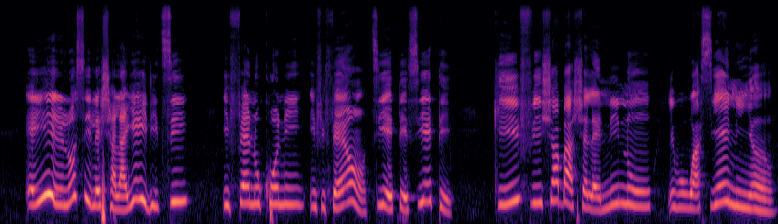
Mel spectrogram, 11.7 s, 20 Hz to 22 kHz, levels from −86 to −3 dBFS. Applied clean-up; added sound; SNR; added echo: none; none; none; none.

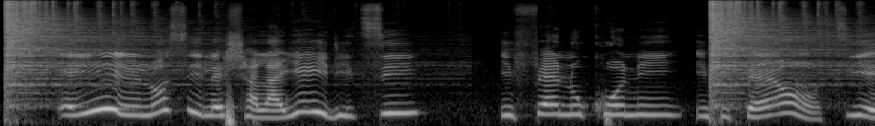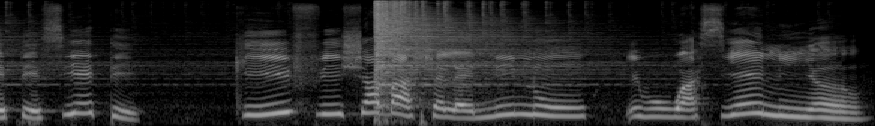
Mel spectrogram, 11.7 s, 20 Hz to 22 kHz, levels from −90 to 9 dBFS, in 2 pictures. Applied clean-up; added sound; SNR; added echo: none; Hi-hat; 5 dB; none.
